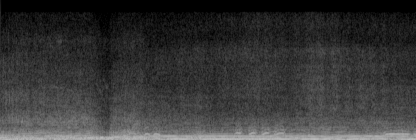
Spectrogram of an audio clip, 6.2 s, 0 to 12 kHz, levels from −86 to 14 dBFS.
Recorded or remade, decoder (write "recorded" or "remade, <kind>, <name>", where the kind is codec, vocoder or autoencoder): recorded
